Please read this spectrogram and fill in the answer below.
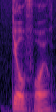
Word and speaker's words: Guilfoyle: How do you pronounce his last name? Guilfoyle.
